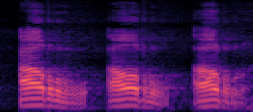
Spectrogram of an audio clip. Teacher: dia keluarnya dari celah lidah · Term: takrir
